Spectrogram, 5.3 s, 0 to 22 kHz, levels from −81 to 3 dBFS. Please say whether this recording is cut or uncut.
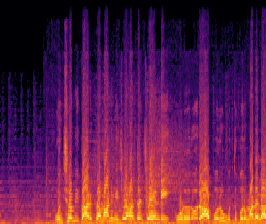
cut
